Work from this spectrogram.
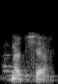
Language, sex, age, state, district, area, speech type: Hindi, male, 60+, Uttar Pradesh, Azamgarh, rural, conversation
